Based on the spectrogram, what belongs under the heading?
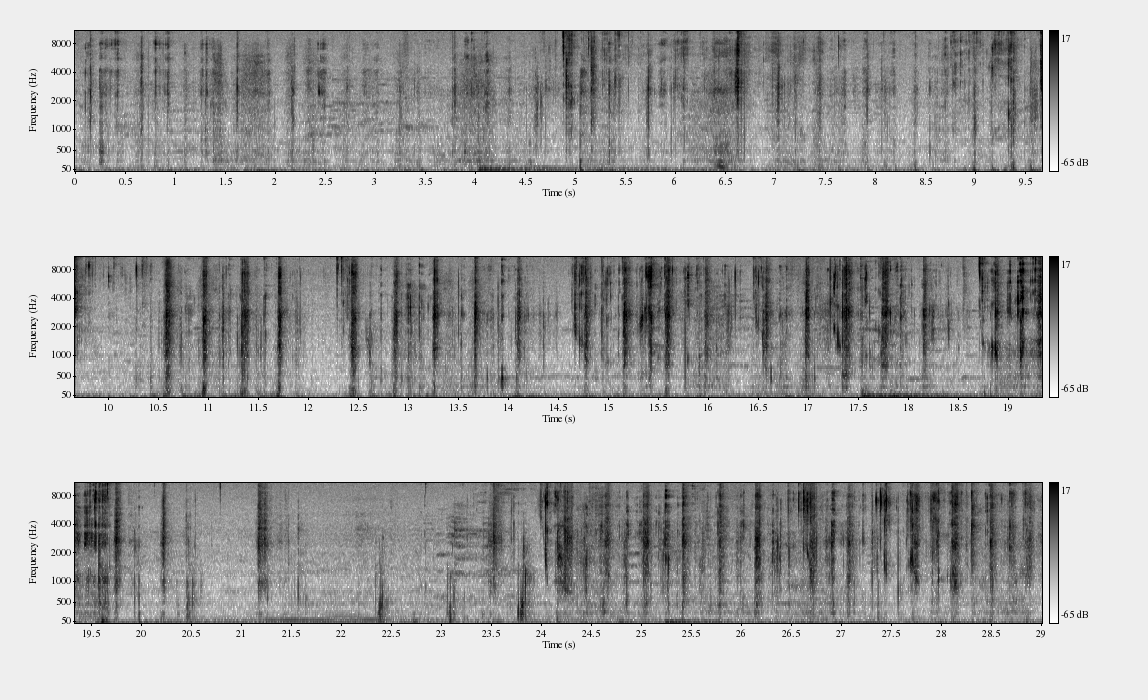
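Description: Close-miked chewing of a mouthful of chutney-soaked pakoda chaat: wet mouth smacks and crunching bites, many sharp clicks in quick succession. A few dull low thumps come in between.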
